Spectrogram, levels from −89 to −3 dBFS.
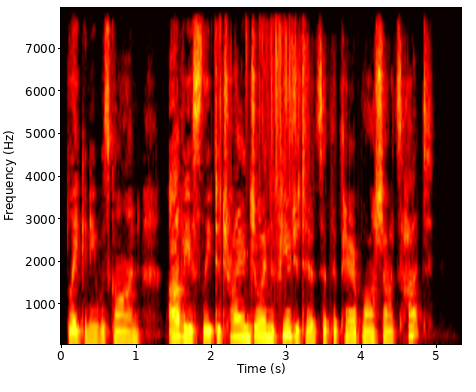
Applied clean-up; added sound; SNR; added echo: neural mask model DeepFilterNet 3.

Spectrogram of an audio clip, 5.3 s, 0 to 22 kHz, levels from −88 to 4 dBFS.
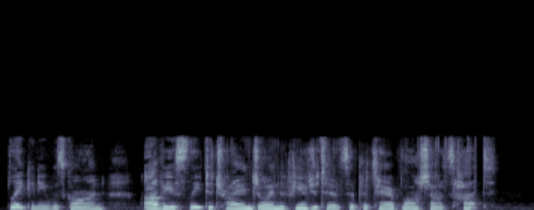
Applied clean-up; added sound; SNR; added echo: neural mask model Resemble Enhance denoiser.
